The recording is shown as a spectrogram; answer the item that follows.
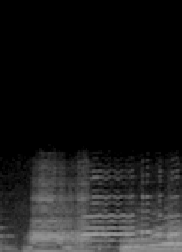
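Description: Cartoon orchestral score: the music breaks off briefly, then a brass note bends up and back down for under a second before held chords resume.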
